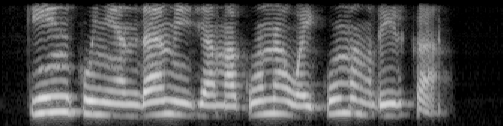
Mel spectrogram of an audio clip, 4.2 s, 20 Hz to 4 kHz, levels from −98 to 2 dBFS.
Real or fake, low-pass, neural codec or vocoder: fake; 3.6 kHz; codec, 16 kHz, 16 kbps, FreqCodec, smaller model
